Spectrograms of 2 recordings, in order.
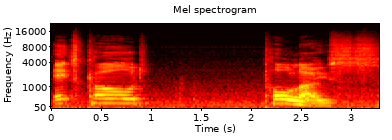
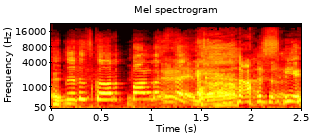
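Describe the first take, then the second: First: It is said in a plain, ordinary accent. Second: It is said in a funny foreign accent.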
